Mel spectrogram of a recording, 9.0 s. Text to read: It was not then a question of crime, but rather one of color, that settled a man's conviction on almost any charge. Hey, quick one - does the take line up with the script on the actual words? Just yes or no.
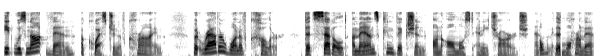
no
